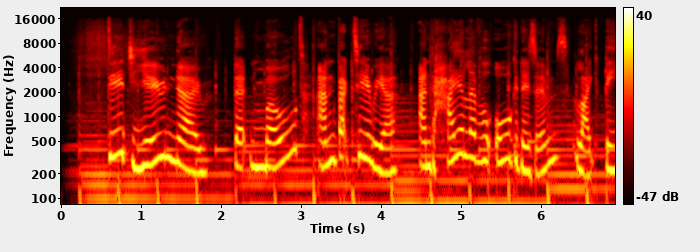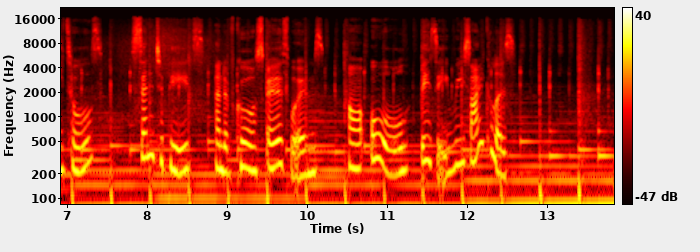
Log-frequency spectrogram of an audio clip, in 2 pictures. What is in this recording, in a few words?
manchester female elearning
